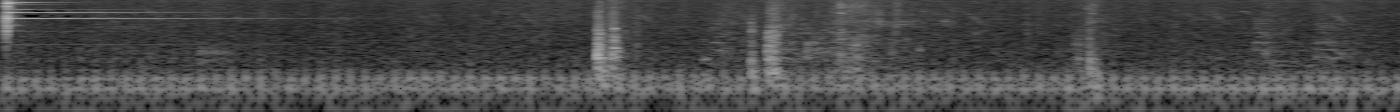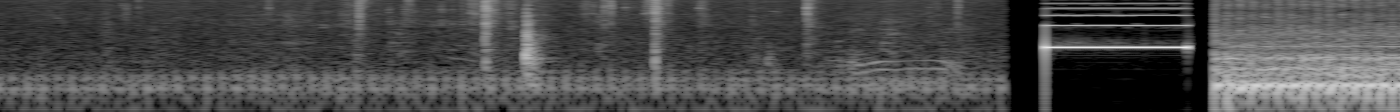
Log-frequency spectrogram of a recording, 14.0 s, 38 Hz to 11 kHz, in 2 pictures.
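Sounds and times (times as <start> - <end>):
bright ringing ding: 0.0 - 2.0
small engine humming: 0.1 - 12.0, 13.1 - 14.0
sharp knocks: 3.0 - 4.4.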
